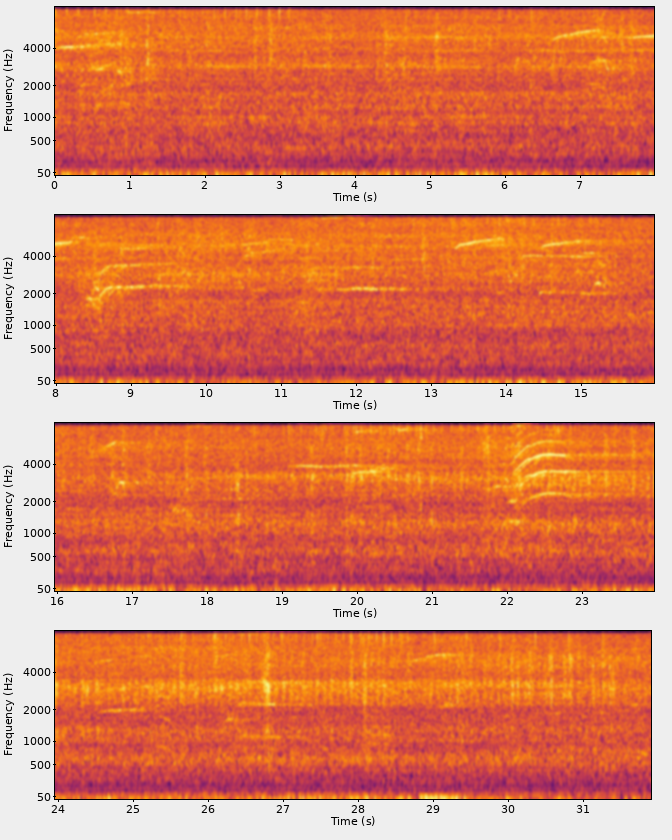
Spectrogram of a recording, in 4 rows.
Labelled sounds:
0.0	1.3	killer whale, southern resident, 1.4 to 5.3 kHz
7.6	9.8	killer whale, southern resident, 1.5 to 5.7 kHz
14.0	15.4	killer whale, southern resident, 2.0 to 5.2 kHz
24.6	25.1	killer whale, southern resident, 1.9 to 2.4 kHz

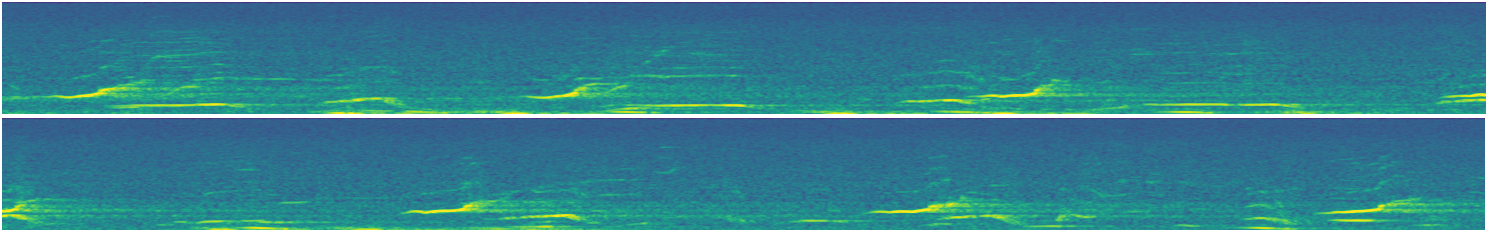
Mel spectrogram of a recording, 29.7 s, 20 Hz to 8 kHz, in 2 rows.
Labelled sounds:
0.7	2.2	humpback whale, 0.80 to 3.0 kHz
3.3	3.5	humpback whale, 1.0 to 1.3 kHz
5.7	7.1	humpback whale, 0.80 to 2.0 kHz
9.3	10.7	humpback whale, 0.80 to 1.2 kHz
11.3	11.9	humpback whale, 1.1 to 2.0 kHz
12.5	12.8	humpback whale, 2.5 to 2.6 kHz
15.0	15.2	humpback whale, 0.80 to 0.90 kHz
16.8	17.4	humpback whale, 0.90 to 2.0 kHz
19.5	21.1	humpback whale, 0.80 to 1.5 kHz
21.3	21.6	humpback whale, 1.7 to 2.1 kHz
24.3	24.6	humpback whale, 0.80 to 0.96 kHz
25.7	26.1	humpback whale, 0.86 to 1.1 kHz
28.7	29.0	humpback whale, 0.80 to 0.93 kHz

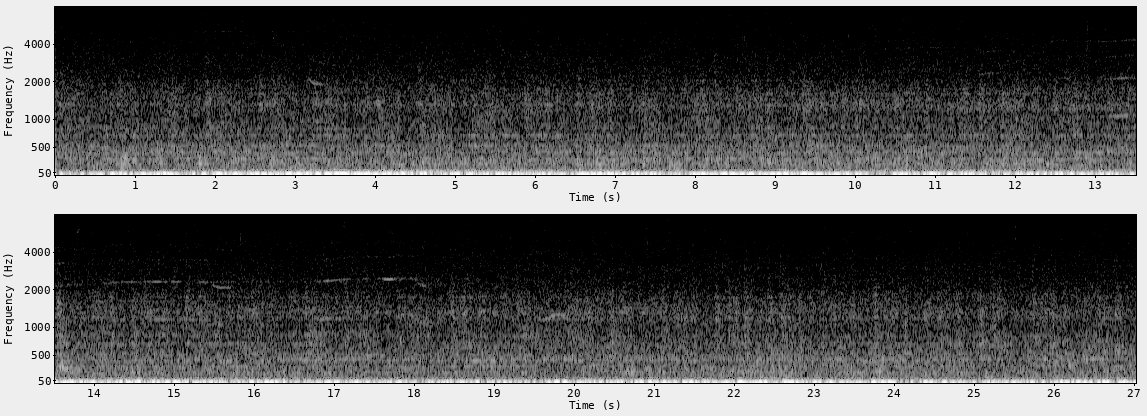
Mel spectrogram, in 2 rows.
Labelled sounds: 17.5	18.2	killer whale, 2.1 to 2.5 kHz

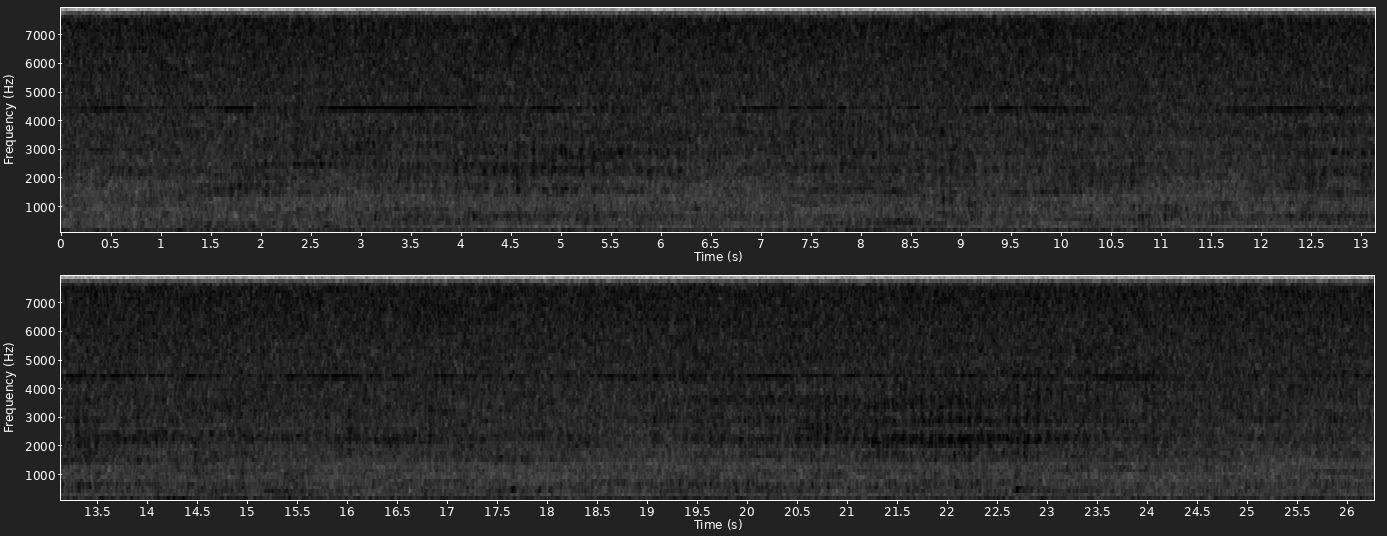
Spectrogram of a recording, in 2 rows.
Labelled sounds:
2.7	3.1	vessel noise, 4.4 to 4.5 kHz

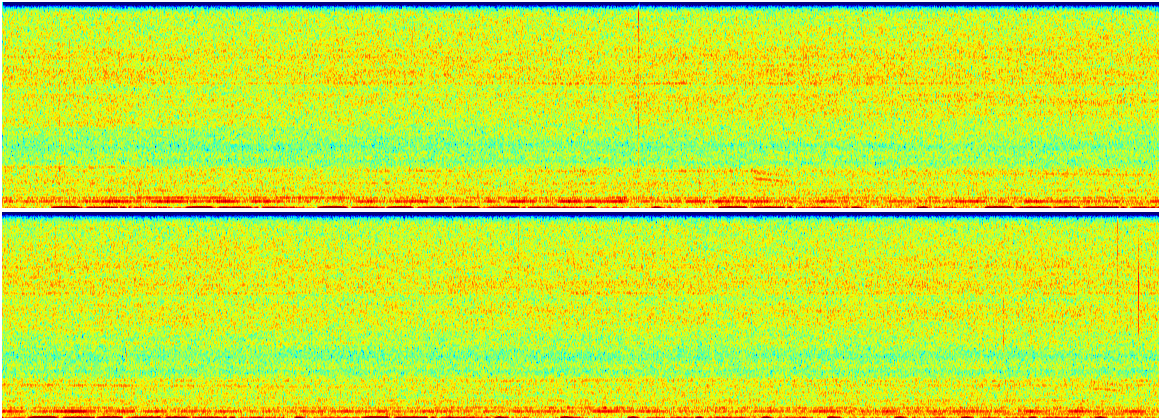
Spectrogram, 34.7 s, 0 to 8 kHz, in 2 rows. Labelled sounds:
11.2	11.9	killer whale, southern resident, J pod, call S04, 0.24 to 1.5 kHz
33.7	34.6	killer whale, southern resident, J pod, call S04, 0.36 to 1.5 kHz

